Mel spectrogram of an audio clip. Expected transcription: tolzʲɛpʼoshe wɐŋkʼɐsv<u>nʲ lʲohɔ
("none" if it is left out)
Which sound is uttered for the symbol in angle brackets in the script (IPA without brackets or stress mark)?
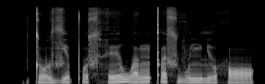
u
